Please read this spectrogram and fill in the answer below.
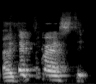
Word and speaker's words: ekphrastic: It's pronounce it again. Ekphrastic.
